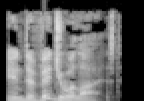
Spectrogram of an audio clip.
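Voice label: "individualised", British English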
